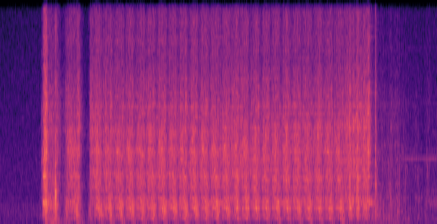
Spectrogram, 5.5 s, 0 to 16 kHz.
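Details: Perodua Kancil 850 cold start after sitting overnight: long uneven cranking at about four turns per second before catching; hard cold start from faulty automatic choke.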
